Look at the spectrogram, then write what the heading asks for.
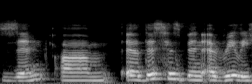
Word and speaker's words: Zynn: It's pronounced Zynn.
